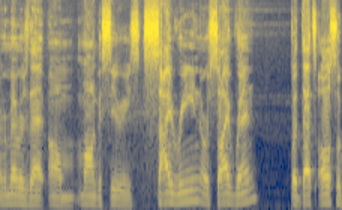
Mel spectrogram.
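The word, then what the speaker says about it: Psyren: But, um, it's originally spelled P S Y P S Y R E N. Sirene.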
